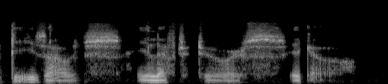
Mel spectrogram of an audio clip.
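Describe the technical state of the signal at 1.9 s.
At 1.9 s the speech signal is intact, with no dropout, glitch or distortion, only the ordinary character of the Opus call path it travels through.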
